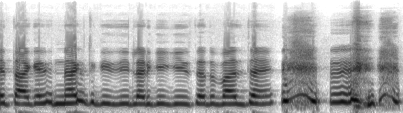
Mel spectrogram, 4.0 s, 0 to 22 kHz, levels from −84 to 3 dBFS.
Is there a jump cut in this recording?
no; 0 cuts

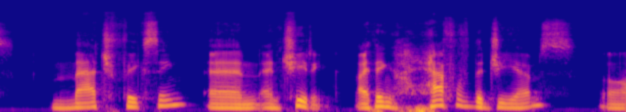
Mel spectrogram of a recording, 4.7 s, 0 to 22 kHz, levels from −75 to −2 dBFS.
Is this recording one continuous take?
no; 2 cuts; at 1.5 s, 2.5 s

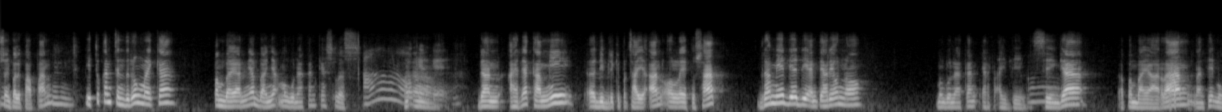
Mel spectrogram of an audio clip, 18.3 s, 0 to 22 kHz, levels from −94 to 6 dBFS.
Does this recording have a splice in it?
no; 0 cuts

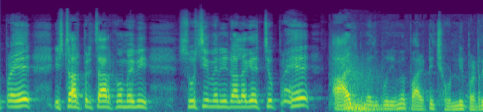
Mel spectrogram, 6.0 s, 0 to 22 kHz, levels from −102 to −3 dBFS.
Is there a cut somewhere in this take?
yes; 1 cut; at 4.0 s

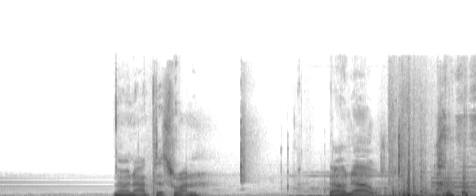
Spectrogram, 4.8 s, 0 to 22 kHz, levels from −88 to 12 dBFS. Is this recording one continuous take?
yes; 0 cuts

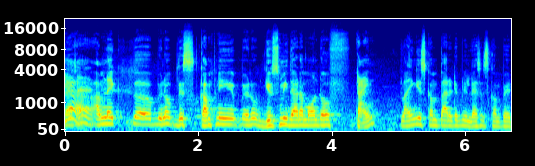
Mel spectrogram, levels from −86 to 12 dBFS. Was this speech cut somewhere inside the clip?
yes; 1 cut; at 5.0 s

